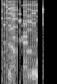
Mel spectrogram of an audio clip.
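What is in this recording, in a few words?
Voice Emotion Call Name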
